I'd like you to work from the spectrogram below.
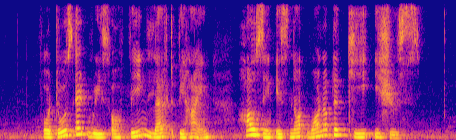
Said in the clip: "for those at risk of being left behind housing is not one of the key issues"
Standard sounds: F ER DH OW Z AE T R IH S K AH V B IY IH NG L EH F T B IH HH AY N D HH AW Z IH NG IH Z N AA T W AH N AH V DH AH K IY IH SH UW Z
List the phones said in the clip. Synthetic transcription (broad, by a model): F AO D OW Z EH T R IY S AH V B IY IH NG L EH F T B IH HH AY N D HH AW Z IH NG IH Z N AA T W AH N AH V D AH K IY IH SH UW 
